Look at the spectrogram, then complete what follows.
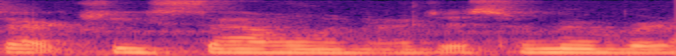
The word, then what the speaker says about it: Samhain: And Bodkin is about, I forgot how they said it, but Samhain, a city called Samhain or something like that in Ireland.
